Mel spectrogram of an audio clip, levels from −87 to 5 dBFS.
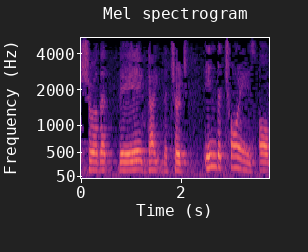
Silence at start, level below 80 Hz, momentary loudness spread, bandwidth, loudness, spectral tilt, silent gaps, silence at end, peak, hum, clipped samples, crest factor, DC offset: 0 s; -58 dBFS; 8 LU; 5.4 kHz; -26 LUFS; -8 dB/octave; none; 0 s; -12 dBFS; none; under 0.1%; 14 dB; under 0.1%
